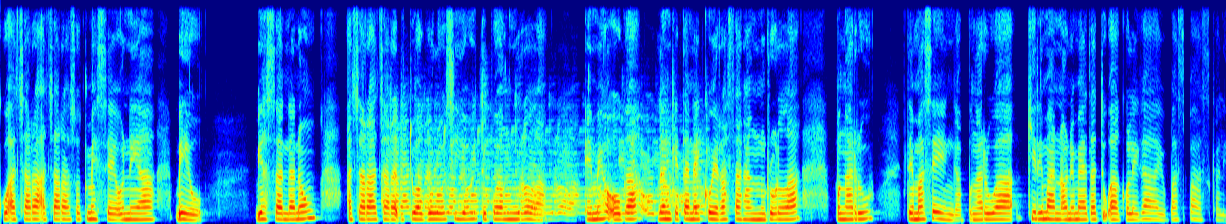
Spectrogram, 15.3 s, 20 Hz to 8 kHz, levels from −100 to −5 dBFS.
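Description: From 4.75 to 8.95 s, feedback echo between two devices: another device's playback re-enters the microphone, repeating speech roughly every 0.4 s, about 8 dB down.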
